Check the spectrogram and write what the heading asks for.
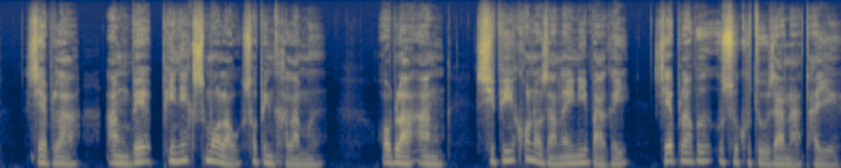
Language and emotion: Bodo, fearful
